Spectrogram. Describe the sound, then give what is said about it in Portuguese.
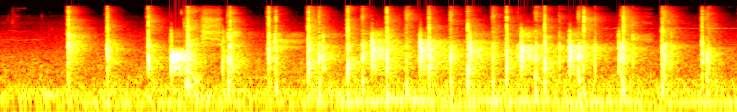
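Sparse, scattered applause: a small handful of hands clapping unevenly and without enthusiasm for about five seconds, the sharp claps sounding alone with no voices. “Aplausos tristes aqui.”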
